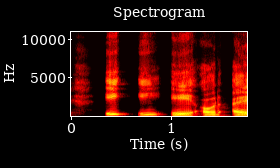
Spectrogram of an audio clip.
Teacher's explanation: जिनके उच्चारण में होठ गोलाकार या वृत्ताकार की जगह जो है वोह फैल जाता है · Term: प्रसत स्वर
